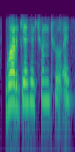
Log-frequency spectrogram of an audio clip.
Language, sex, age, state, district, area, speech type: Kashmiri, female, 30-45, Jammu and Kashmir, Kulgam, rural, conversation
